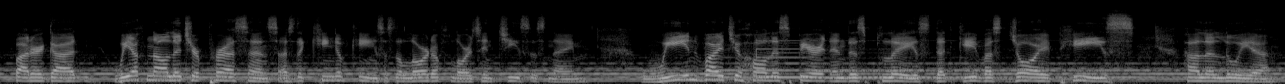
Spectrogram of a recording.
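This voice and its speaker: Loud music plays in the background. Over it, a man talks at a fairly slow pace. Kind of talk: scripture reading and opening prayer. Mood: earnest, reverent. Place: church. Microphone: handheld.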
